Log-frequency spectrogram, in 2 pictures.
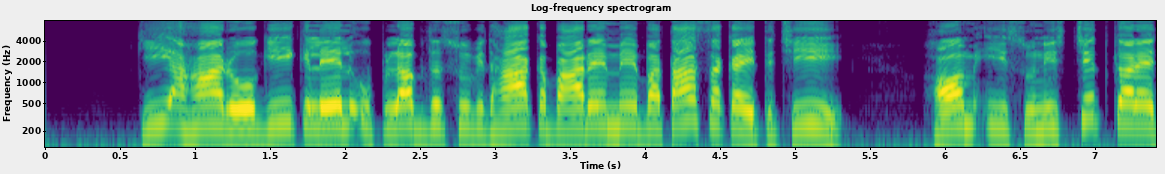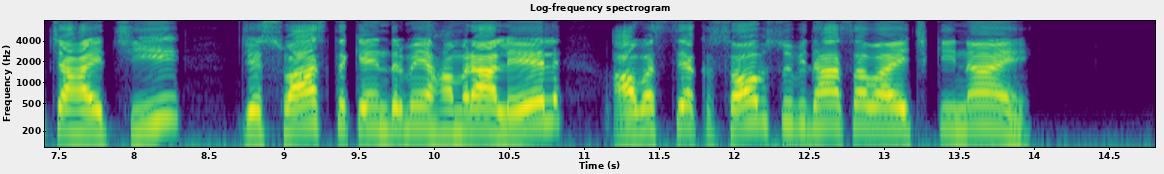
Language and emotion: Maithili, fearful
